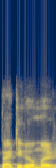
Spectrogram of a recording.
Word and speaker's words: patiromer: Can you please spell it out for us? Yeah, PATIROMER, patiromer.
